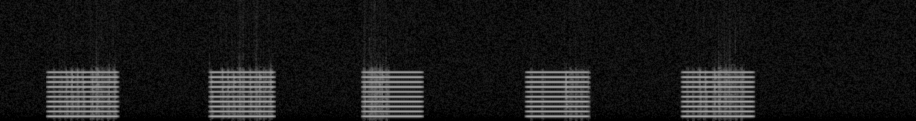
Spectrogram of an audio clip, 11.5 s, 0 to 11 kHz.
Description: Ship horn signal, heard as a ship's horn, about 440 Hz. 5 short. At sea: I doubt that you are doing enough to avoid a collision.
